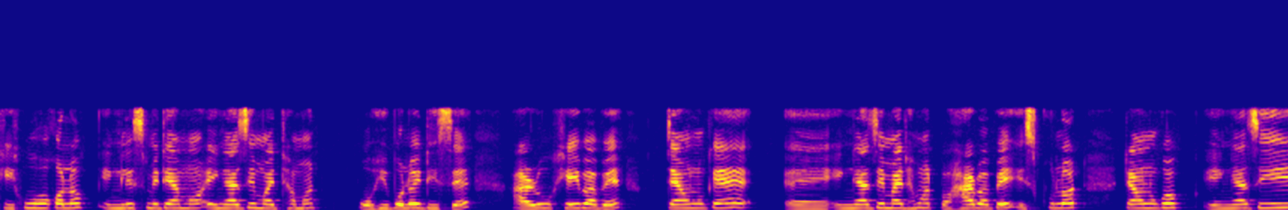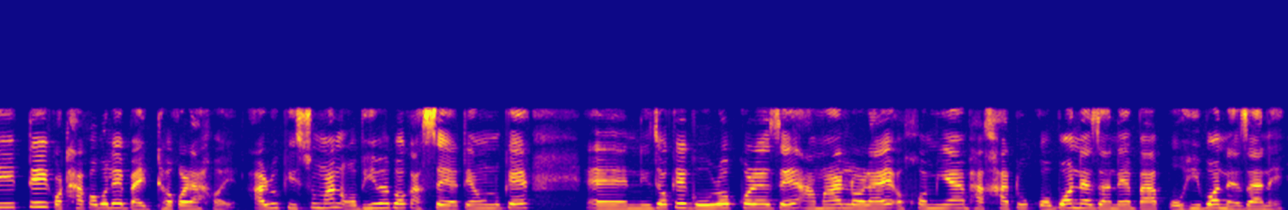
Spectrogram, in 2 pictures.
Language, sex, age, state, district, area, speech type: Assamese, female, 30-45, Assam, Dhemaji, rural, spontaneous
